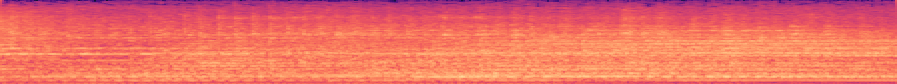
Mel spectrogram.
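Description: Chinese traditional instrumental ensemble playing, with guzheng, erhu and dizi: plucked zither notes under sustained bowed and flute lines, with a long held note from about halfway through.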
